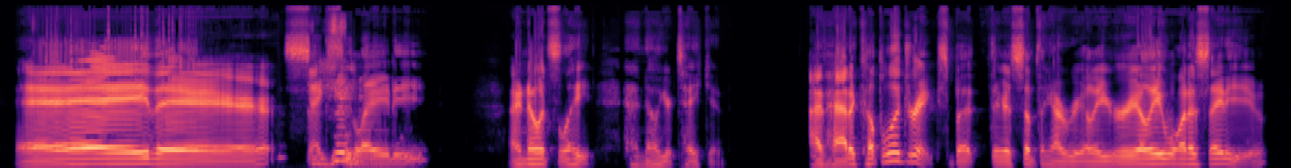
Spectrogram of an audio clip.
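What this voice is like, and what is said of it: Drunk-sounding imitated character voice. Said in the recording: “I'm going to try my best Will Schuster impression of him being drunk”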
